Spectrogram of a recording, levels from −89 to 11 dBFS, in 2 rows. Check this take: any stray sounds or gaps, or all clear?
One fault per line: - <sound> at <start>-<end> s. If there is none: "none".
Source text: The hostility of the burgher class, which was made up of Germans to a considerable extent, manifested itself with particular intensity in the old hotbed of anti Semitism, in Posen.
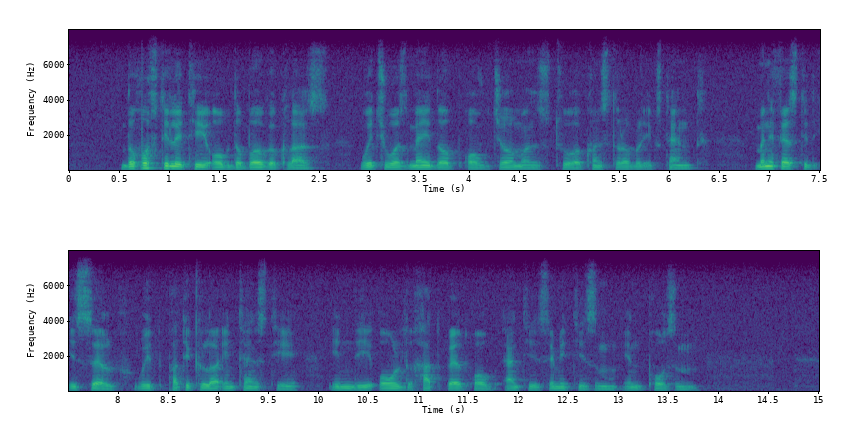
none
